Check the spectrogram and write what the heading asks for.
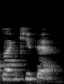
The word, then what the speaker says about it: Plankyte: Uh, blinky day.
